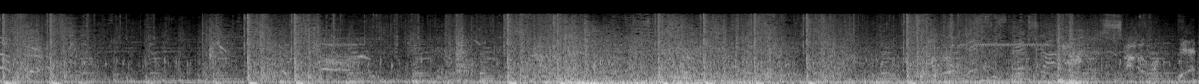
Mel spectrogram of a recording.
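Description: Dense, loud gunfire erupts during a Red Dead Redemption 2 shootout, rapid overlapping shots and crashes sustained throughout, mixed with shouting voices and game noise.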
